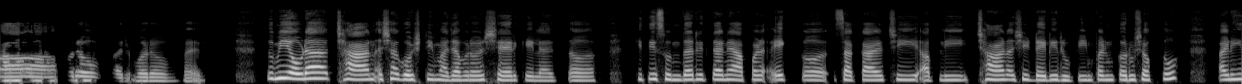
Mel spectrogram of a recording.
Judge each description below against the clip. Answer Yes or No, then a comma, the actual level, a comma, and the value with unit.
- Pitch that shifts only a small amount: No, average, 3.0 semitones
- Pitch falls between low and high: No, high, 205 Hz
